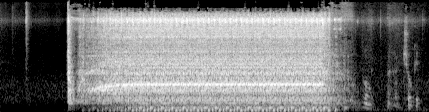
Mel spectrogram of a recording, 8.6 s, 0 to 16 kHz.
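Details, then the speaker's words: Craftsman GT6000 tractor, Briggs & Stratton Vanguard 16HP horizontal-shaft engine, after swapping in a second fuel pump; starter spins steadily, about four compression pulses a second for five seconds, never catches; crank no start, still no fuel reaching carburetor. "you know I still don't see any gas then we see gas before damnit yes ain't got a fire without gas"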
